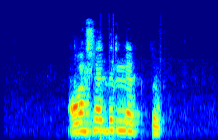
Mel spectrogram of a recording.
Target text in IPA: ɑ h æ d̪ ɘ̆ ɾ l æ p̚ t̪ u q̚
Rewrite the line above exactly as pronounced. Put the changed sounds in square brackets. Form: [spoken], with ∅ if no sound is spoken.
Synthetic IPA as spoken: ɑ [ʃ] æ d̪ ɘ̆ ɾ l æ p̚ t̪ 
